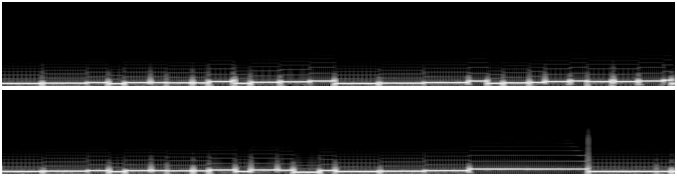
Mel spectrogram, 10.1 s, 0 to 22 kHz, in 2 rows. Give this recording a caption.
Bass Chaos - 4 bar - 95 BPM (swing)
bass, electronic, fruityloops, hip-hop, hiphop, loop, synth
